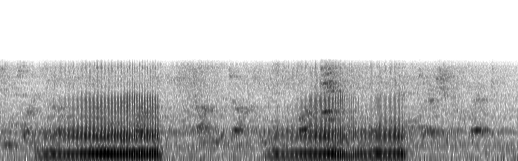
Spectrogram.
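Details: Bulldog sleeping: two long, loud rattling snores on the in-breaths with quieter breathing between, a deep vibrating snore; snoring.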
